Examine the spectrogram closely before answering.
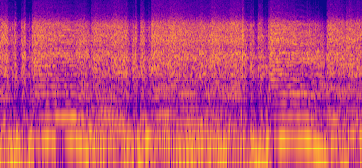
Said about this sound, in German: Und du hörst tatsächlich, auf der rechten Seite ist jetzt der Nachhall und auf der linken Seite ist das trockene Signal von unserer Gitarre. Zusammen klingen die beiden Gitarren dann so, jeweils mit ihrem Kreuzhall draufgelegt.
